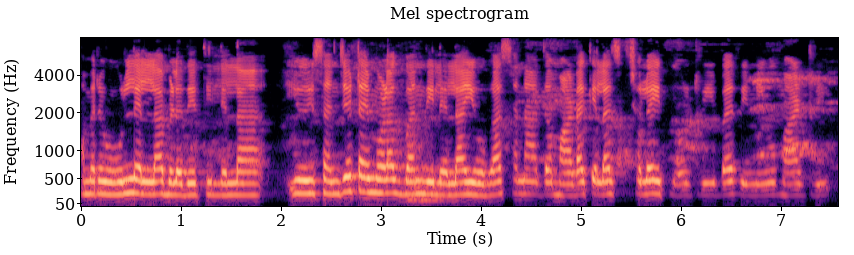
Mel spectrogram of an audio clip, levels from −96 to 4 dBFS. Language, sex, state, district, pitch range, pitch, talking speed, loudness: Kannada, female, Karnataka, Dharwad, 210-230 Hz, 220 Hz, 125 wpm, -15 LUFS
